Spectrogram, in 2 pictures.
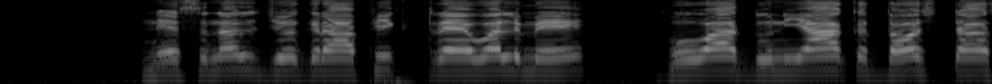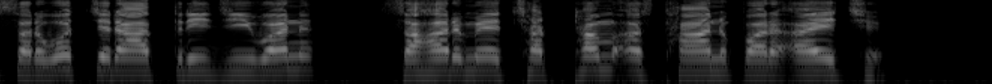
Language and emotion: Maithili, neutral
